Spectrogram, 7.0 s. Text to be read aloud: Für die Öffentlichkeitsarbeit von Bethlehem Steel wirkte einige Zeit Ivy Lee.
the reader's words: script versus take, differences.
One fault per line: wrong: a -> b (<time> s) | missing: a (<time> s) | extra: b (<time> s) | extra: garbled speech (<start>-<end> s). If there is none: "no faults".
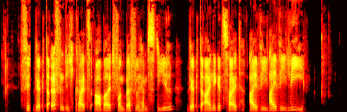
wrong: die -> wirkte (0.7 s)
extra: Ivy (5.4 s)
